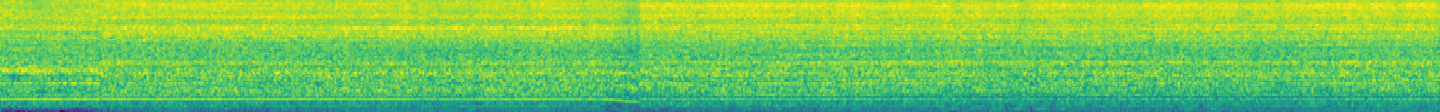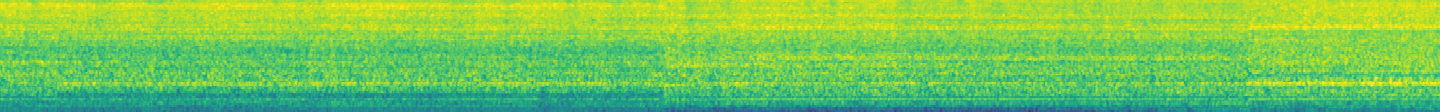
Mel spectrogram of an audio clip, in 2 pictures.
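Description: Electric drill, mounted horizontally as a mini lathe, running steadily with a whine. It sands wood against a disc in the chuck and bores into a wood block. The whine dips briefly about six seconds in.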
